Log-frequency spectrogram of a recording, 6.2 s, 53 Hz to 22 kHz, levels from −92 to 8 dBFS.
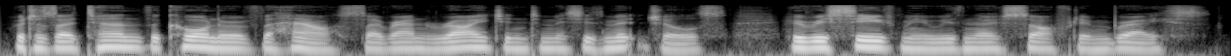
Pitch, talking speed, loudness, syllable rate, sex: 120 Hz, 215 wpm, -17 LUFS, 5.5 syllables/s, male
